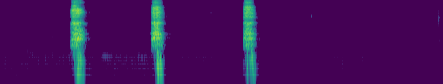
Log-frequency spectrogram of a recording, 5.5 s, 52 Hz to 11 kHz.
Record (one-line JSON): {"exhalation_length": "5.5 s", "exhalation_amplitude": 27235, "exhalation_signal_mean_std_ratio": 0.21, "survey_phase": "beta (2021-08-13 to 2022-03-07)", "age": "18-44", "gender": "Male", "wearing_mask": "No", "symptom_none": true, "smoker_status": "Ex-smoker", "respiratory_condition_asthma": false, "respiratory_condition_other": false, "recruitment_source": "Test and Trace", "submission_delay": "2 days", "covid_test_result": "Positive", "covid_test_method": "RT-qPCR", "covid_ct_value": 22.6, "covid_ct_gene": "ORF1ab gene", "covid_ct_mean": 22.7, "covid_viral_load": "36000 copies/ml", "covid_viral_load_category": "Low viral load (10K-1M copies/ml)"}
